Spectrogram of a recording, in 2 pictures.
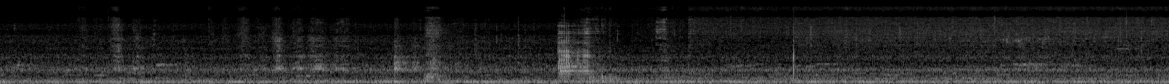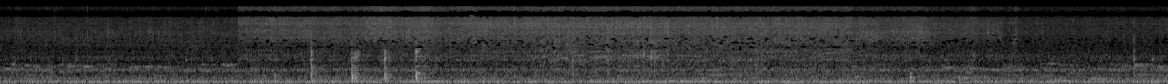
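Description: A kitchen knife knocking on a wooden cutting board as meat is cut, a few uneven strokes. About two-thirds of the way through, diced meat and onion start sizzling in a frying pan with a steady hiss, with a few clicks from the pan.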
